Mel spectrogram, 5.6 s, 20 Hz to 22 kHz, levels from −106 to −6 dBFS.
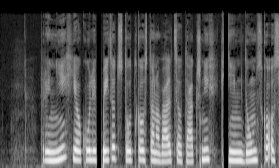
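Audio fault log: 1.92–2.08 s and 4.46–4.56 s, Bluetooth stall: The speech cuts to silence twice, for 97 ms and then 101 ms. Each time it resumes abruptly rather than fading back in. The gaps are too short and clean to be pauses in the talking. The likely cause is radio interference delaying packets on the wireless link. The headphones' buffer drains, playback halts, and sound returns once the resent packets arrive.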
